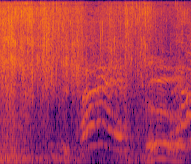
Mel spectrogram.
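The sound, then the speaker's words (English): Water is poured steadily from a bucket over a person's head in a waterboarding demonstration, a continuous splashing rush for about four seconds, with the person's strained vocal sounds rising and falling over the stream partway through. “Water going.”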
